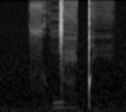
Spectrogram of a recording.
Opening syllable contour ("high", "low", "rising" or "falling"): low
